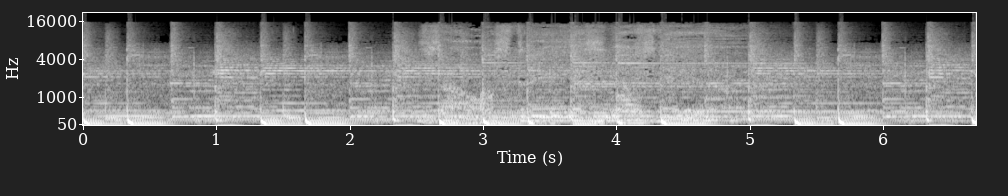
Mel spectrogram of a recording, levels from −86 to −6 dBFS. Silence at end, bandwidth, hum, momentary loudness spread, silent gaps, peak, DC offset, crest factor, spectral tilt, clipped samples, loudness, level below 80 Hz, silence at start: 0 s; 16.5 kHz; none; 4 LU; none; 0 dBFS; under 0.1%; 10 dB; -4.5 dB/octave; 0.7%; -11 LUFS; -18 dBFS; 0 s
